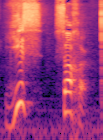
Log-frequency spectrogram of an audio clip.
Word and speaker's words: יששכר: You pronounce both chins, but you know how you pronounce it? Yis-socher.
